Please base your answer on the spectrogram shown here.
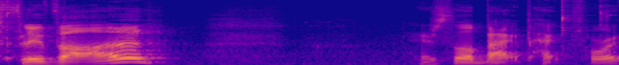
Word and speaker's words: Fluval: I've been pronouncing Fluval wrong all these years. It's Fluval.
